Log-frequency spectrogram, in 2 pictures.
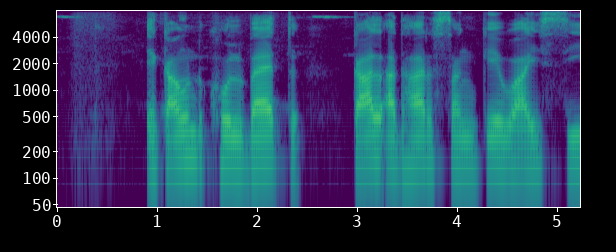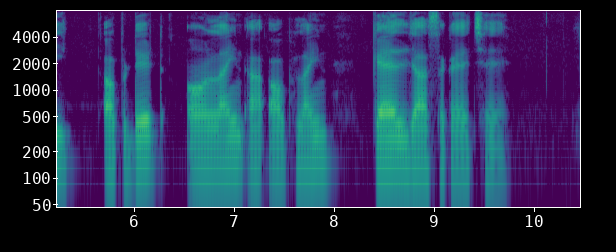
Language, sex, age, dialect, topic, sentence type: Maithili, male, 18-24, Eastern / Thethi, banking, statement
